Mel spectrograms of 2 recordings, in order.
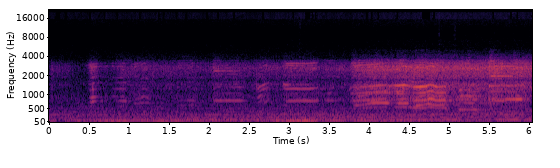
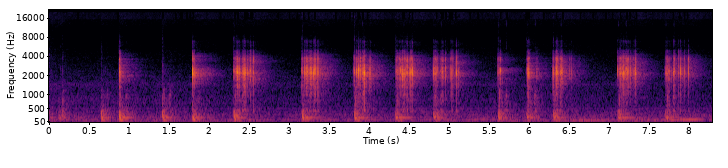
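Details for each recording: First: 1960s Americana (Panasonic-made) handheld transistor radio after repair of a frayed connection and the headphone/speaker switch; clear station music and voices over steady hiss, treble cut near 3 kHz: receiving and playing normally. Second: 1960s Panasonic-made Americana handheld transistor radio: irregular scratchy crackles and dropouts, one or two a second, each time the volume control moves; volume control suspected failing or dirty, not confirmed.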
